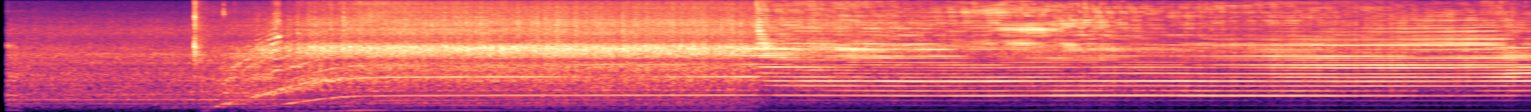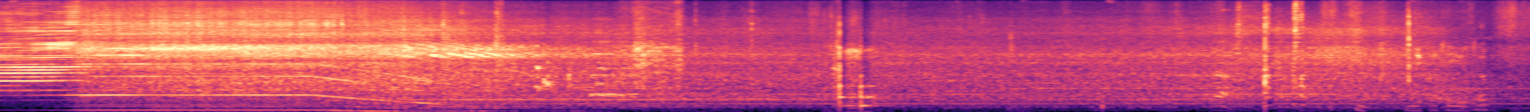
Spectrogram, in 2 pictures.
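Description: Freshly overhauled Makina Sanayi FERAH spindle moulder's motor starting about two seconds in, its whine rising as the spindle spins up, then running steadily, with a fuller, richer tone for several seconds in the middle. Near twenty seconds it is switched off and the whine falls away as the spindle coasts down, followed by a few sharp knocks.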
